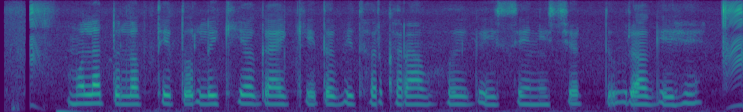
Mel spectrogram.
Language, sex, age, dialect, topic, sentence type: Chhattisgarhi, female, 18-24, Northern/Bhandar, agriculture, statement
